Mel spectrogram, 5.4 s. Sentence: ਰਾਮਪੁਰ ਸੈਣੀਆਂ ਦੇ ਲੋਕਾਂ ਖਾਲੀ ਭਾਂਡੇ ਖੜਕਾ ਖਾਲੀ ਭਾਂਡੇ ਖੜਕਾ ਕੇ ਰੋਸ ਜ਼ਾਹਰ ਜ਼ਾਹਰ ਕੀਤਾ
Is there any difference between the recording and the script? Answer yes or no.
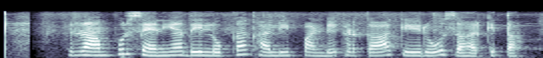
yes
